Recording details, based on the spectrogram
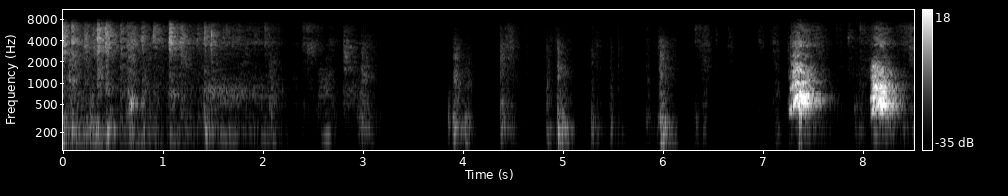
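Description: Dogs bark in a rapid series of sharp, close yaps and whines, bursts separated by short pauses, with louder barks toward the end.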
